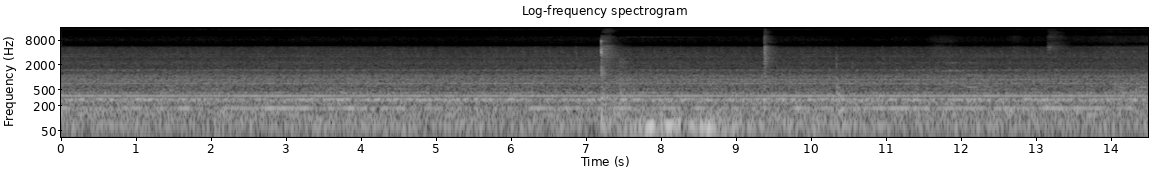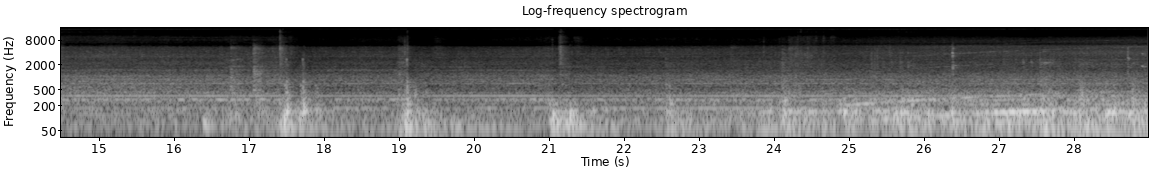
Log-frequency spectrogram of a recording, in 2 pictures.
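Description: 103 series electric train standing with the steady hum of its on-board equipment. A few sharp knocks come past the middle, typical of the doors closing after the departure announcement. Near the end the traction motors start with a rising whine as the train begins to pull away.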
